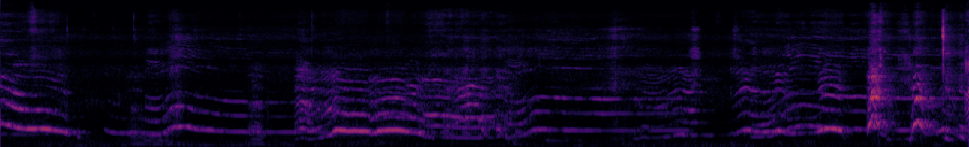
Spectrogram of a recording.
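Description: A dog howls in long, wavering tones, sliding up and down as a person sings along.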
